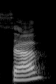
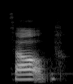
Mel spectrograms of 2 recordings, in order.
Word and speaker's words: salve: I've heard it pronounced Sav. So I was like, am I wrong? No, they No, are. that person's wrong. Okay. Mhm. There's definitely an L in there.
